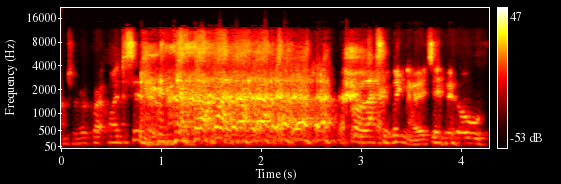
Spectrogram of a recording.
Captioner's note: group laughing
